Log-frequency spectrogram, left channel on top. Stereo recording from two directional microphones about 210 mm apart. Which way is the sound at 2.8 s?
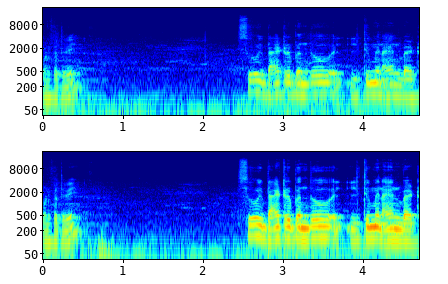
45° right (ahead or behind).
